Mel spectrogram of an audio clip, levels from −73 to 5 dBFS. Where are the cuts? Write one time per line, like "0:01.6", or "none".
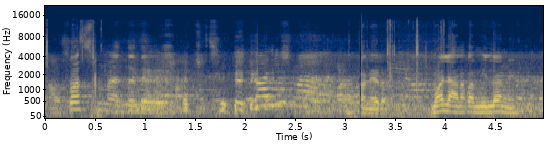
0:03.2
